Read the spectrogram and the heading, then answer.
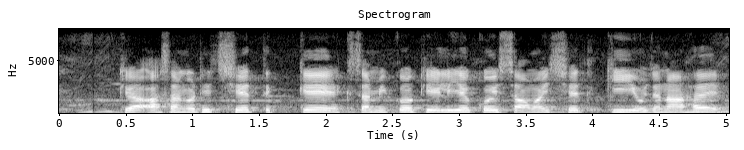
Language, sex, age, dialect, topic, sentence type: Hindi, male, 18-24, Marwari Dhudhari, banking, question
